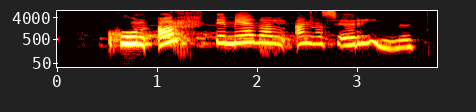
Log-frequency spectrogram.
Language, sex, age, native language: Icelandic, female, 9, Icelandic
